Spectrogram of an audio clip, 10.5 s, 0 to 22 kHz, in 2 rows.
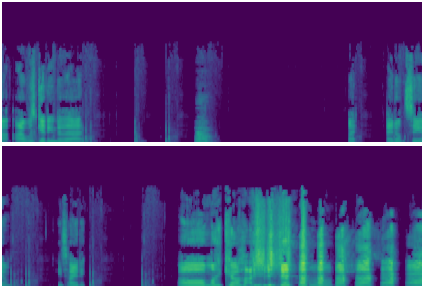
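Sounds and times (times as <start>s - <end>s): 
speech: 0.1s - 1.2s, 4.4s - 6.5s, 7.4s - 10.4s
dog barking with short sharp yaps: 2.4s - 2.7s
laughter: 8.4s - 10.4s.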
